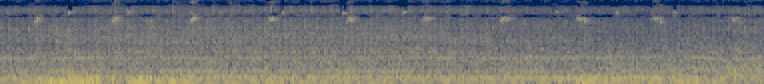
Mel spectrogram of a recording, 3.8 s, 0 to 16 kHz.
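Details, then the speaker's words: 2009 Cadillac Escalade V8 warming at idle after oil pickup tube replacement, oil pressure now 39-40 psi versus 19-20 before: low even rumble with no knock; healthy idle. "so I'm just going to let it get up the temperature sounds good other than that little jump so we're going to see if it start ticking or not"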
